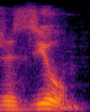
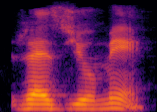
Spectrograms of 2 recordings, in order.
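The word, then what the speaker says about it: résumé: or without those accents in english we would read this as resume which is a completely different word and means to restart so repeat after me resume now through matara's course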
